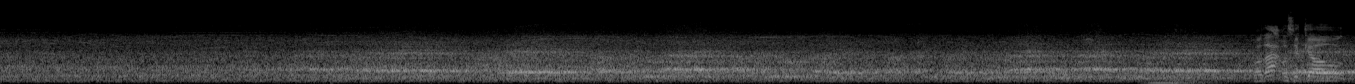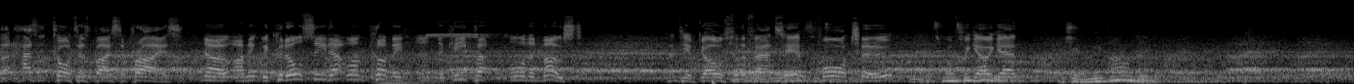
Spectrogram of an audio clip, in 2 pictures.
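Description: A large crowd cheers and chants loudly in a stadium.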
